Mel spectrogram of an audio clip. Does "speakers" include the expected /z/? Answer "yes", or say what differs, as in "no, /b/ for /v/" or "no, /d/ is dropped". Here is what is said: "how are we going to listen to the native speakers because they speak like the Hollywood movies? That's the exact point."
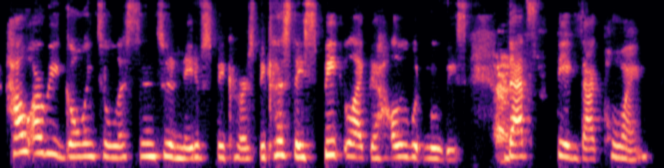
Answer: yes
